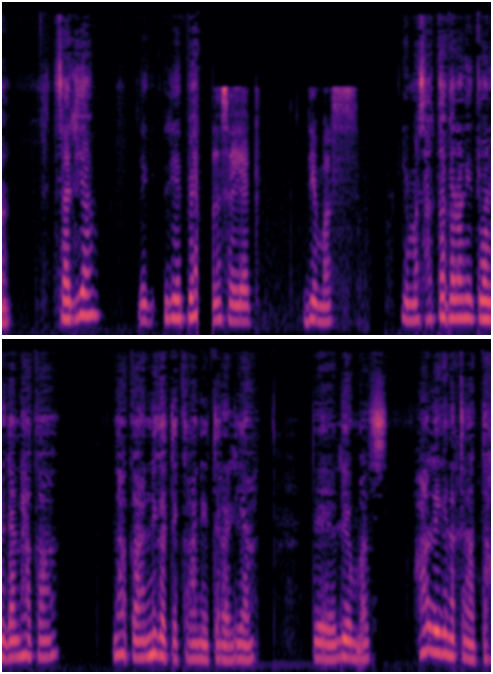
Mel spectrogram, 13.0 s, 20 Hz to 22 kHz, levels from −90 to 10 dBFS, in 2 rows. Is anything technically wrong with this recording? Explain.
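Yes. Throughout the speech, transcoding between lossy codecs is audible: two kinds of compression artefact overlap and nothing remains above 19.4 kHz. This likely reflects an AAC encode re-encoded to WMA.

From 2.61 to 5.11 s, the input likely switched to a poorer device. After a 200 ms silence, the band stops at 7.6 kHz, the level drops about 5 dB, and new background noise sits roughly 35 dB down.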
